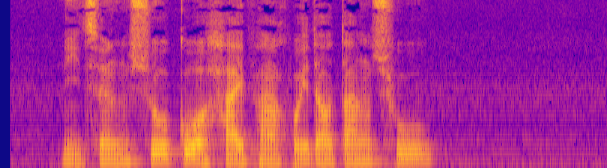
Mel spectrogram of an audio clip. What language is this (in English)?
Chinese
